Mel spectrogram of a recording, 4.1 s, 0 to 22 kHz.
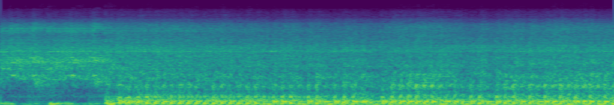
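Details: Yamaha YFZ450 ATV in rough shape, first start on a stand with new fuel line and airbox off: after a brief crank the single-cylinder catches and settles into a steady, even thump with no misses; normal idle, still needs carb fine-tuning.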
